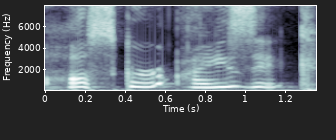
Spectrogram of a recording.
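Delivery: tiny, very high, small, unsure, timid voice. Naming a casting pick after being told to say it with confidence: small unconfident voice. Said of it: "I'm gonna say it with a little voice".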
